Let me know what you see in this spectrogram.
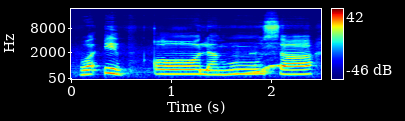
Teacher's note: ذا کو ہم کئی طرح پڑھیں گے، ذا وَإِذْ نہیں پڑھیں گے، وَإِذْ نہیں پڑھیں گے، ہم پڑھیں گے وَإِذْ قَالَ مُوسَىٰ، میم ساکن سے پہلے حرف کے اوپر پیش ہے تو یہ واو مدہ ہے، واو مدہ کو ہم ایک الف کی مقدار کھینچ کے پڑھیں گے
